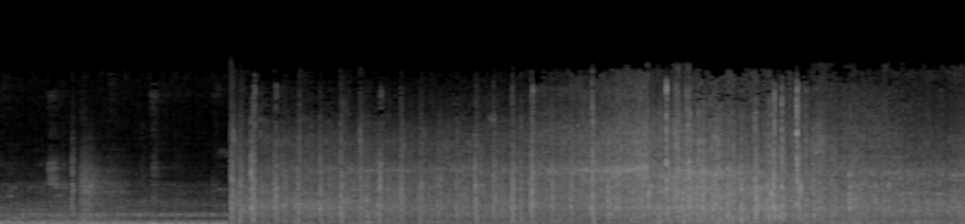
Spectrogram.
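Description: Food sizzling and crackling in a hot pan. It starts abruptly about two seconds in, taking over from a low hum.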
